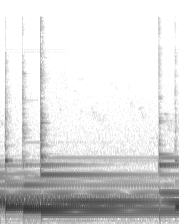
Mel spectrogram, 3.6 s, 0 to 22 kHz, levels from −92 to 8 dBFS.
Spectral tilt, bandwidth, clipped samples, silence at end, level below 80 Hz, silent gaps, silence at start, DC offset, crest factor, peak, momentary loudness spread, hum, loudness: -9.5 dB/octave; 7.4 kHz; under 0.1%; 0 s; -68 dBFS; none; 0 s; under 0.1%; 14 dB; -8 dBFS; 13 LU; none; -23 LUFS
